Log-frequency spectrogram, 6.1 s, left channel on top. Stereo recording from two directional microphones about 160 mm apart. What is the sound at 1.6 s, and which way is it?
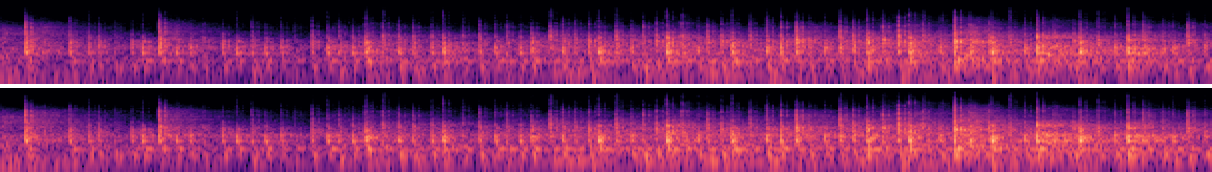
Computer keyboard, 25° right (ahead or behind).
